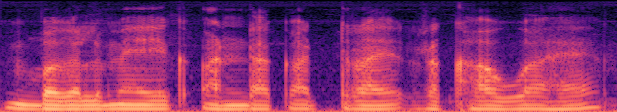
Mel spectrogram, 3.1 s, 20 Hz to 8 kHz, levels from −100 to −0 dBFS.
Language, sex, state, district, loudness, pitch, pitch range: Hindi, male, Jharkhand, Deoghar, -18 LUFS, 110 Hz, 105-110 Hz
